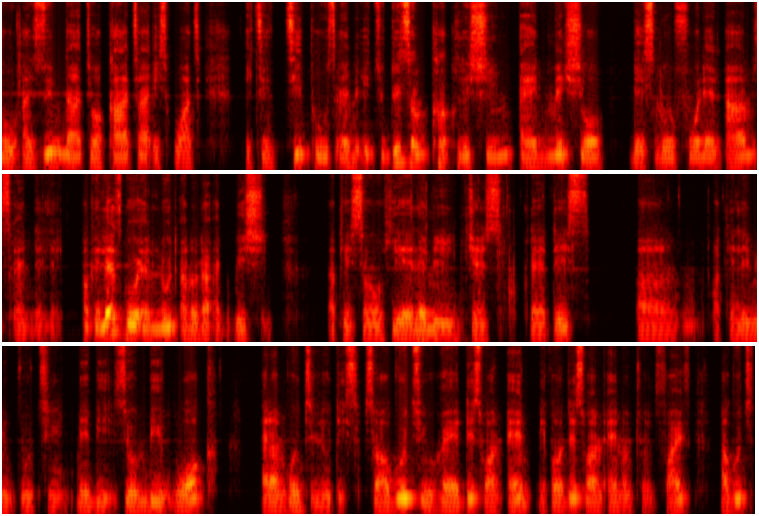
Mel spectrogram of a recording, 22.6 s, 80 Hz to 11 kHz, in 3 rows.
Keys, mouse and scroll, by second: 6.6 click, 8.1 space, 11.7 click, 13.0 click, 13.3-14.2 drag, 14.3-14.8 drag, 15.4-17.3 drag, 19.2-22.6 drag.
